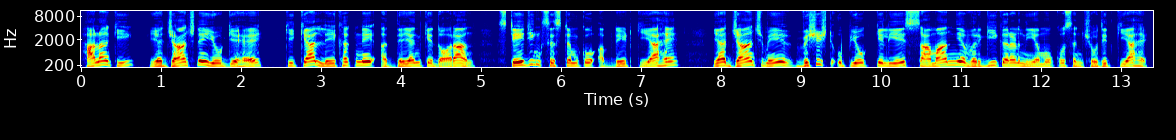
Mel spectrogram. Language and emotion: Hindi, neutral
